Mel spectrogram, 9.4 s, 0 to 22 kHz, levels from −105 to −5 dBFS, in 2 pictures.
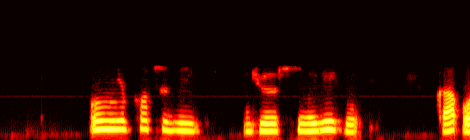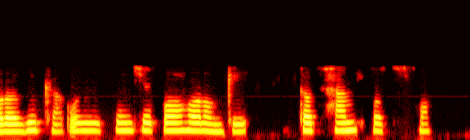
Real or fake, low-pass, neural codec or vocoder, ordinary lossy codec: fake; 3.6 kHz; codec, 16 kHz, 2 kbps, X-Codec, HuBERT features, trained on LibriSpeech; none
